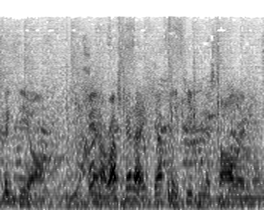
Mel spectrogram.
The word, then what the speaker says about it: Rassjedii: Yeah, Rassjedii.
